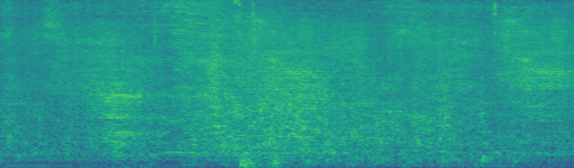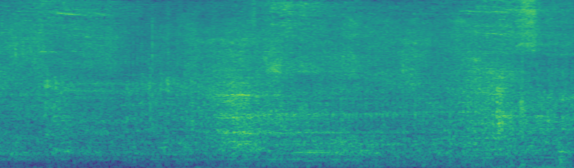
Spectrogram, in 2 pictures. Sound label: magic tree moans loop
